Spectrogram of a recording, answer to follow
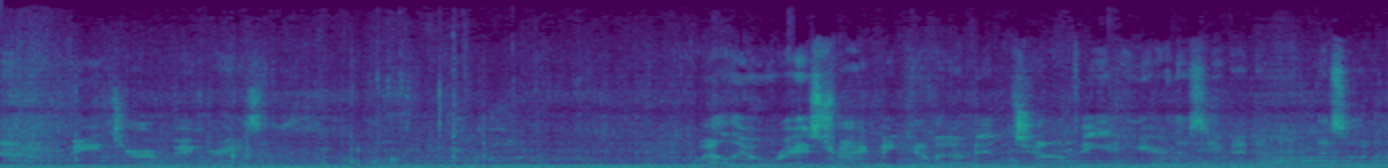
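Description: A pack of four-cylinder dirt track race cars running together, several engines droning steadily at once with overlapping, wavering pitches.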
